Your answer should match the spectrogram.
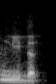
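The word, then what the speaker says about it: neither: नाइदर बोलते हैं, नाइदर सुना का, बट नीदर, नीदर नोर इधर और। ठीक है। आइदर जैसे आइदर और बोल देते थे, नाइदर नोर बोल देते थे, but actual pronunciation is नीदर, नीदर नोर और इधर और।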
